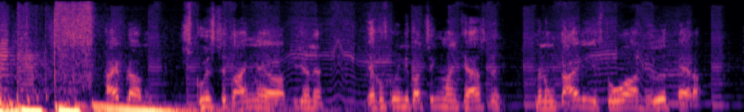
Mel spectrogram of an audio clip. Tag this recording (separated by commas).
Music, Speech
